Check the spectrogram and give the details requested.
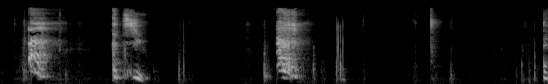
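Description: Three sharp, airy sneeze-like bursts from a baby, with smaller puffs between; imitation sneezes, not true ones.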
